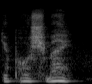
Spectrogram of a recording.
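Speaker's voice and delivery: faint, hushed half-whisper without breathiness. Retelling first waking up and speaking to the brother: retelling a half-whisper.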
